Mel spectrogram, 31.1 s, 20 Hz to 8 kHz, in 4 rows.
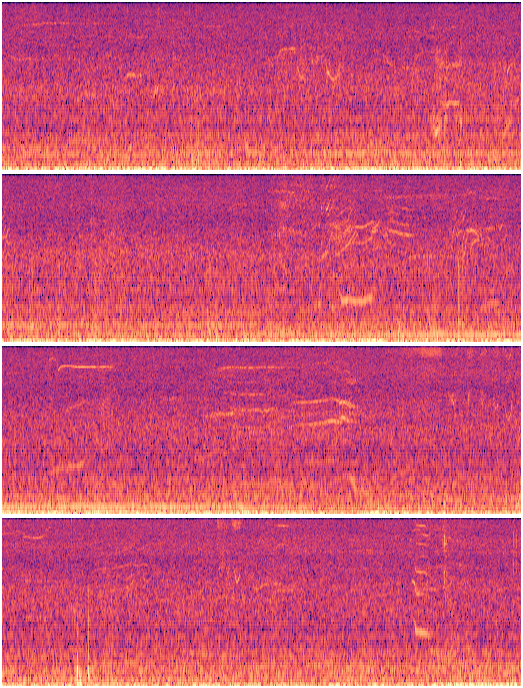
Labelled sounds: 4.1	5.1	killer whale, southern resident, 1.9 to 3.6 kHz
7.4	7.9	killer whale, southern resident, 0.67 to 3.6 kHz
14.5	15.2	killer whale, southern resident, 1.1 to 4.0 kHz
16.2	17.3	killer whale, southern resident, 4.4 to 6.4 kHz
19.9	20.9	killer whale, southern resident, 0.97 to 5.7 kHz

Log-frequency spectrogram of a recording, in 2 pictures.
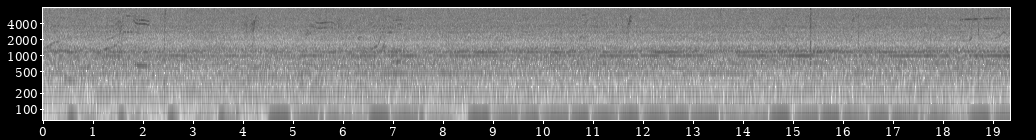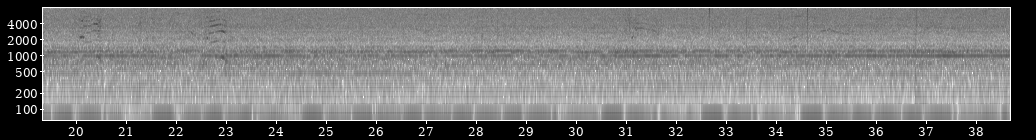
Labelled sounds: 0.0	0.7	killer whale, southern resident, 0.15 to 3.7 kHz
1.2	2.2	killer whale, southern resident, L pod, call S02iii, 0.43 to 5.8 kHz
3.9	4.3	killer whale, southern resident, call S08i, 1.4 to 6.4 kHz
6.3	7.5	killer whale, southern resident, L pod, call S02iii, 1.2 to 8.0 kHz
10.7	11.3	killer whale, southern resident, 2.0 to 8.0 kHz
11.6	11.9	killer whale, southern resident, 1.7 to 6.1 kHz
12.5	17.5	vessel noise, 0 to 8.0 kHz
18.3	19.4	killer whale, southern resident, L pod, call S19, 1.7 to 8.0 kHz
20.0	20.5	killer whale, southern resident, 1.8 to 7.0 kHz
21.2	23.1	killer whale, southern resident, L pod, call S18, 0.55 to 8.0 kHz
26.5	27.2	killer whale, southern resident, 2.7 to 8.0 kHz
31.1	31.7	killer whale, southern resident, L pod, call S40, 2.1 to 8.0 kHz
34.1	35.6	killer whale, southern resident, 1.8 to 5.7 kHz

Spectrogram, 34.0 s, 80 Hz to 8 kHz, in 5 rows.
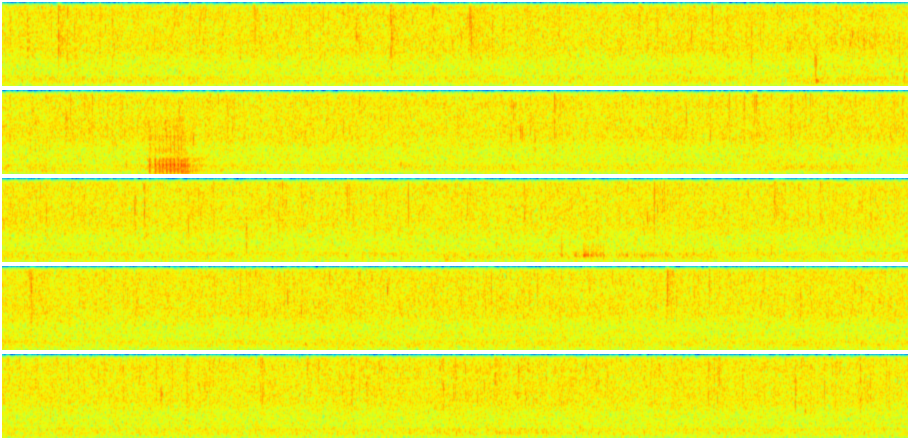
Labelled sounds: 7.9	8.2	croaking sound likely from a nearby submerged object, 0.91 to 1.0 kHz

